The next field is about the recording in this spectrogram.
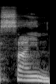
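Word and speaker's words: sign: इसके बाद का नेक्स्ट रूल है, जब जी के बाद एन आ जाए तो जी साइलेंट होगा। यानी जी के बाद फ़ौरन बाद एन आएगा तो जी साइलेंट हो जाएगा। जैसे पहला वर्ड है फॉरेन, पहला वर्ड फॉरेन, दूसरा वर्ड साइन, तीसरा वर्ड रिज़ाइन, चौथा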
